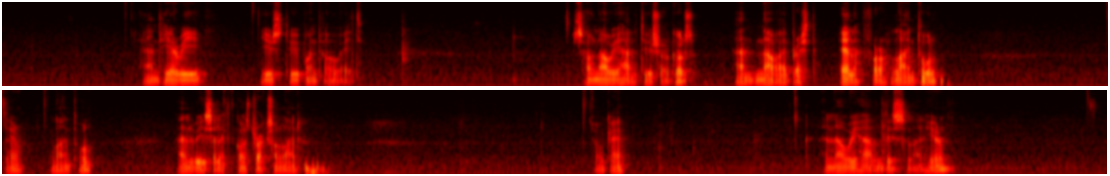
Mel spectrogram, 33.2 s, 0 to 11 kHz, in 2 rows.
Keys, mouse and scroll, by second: 4.8 2, 7.3 Return, 8.9 middle click, 10.1 l, 14.7 Escape, 17.1 click, 26.9 scroll down 1, 29.6-30.0 scroll up 1, 30.7 Escape.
